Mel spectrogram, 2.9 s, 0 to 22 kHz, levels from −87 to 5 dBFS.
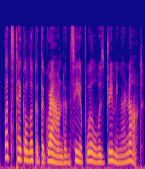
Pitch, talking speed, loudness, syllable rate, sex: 190 Hz, 310 wpm, -18 LUFS, 5.9 syllables/s, female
